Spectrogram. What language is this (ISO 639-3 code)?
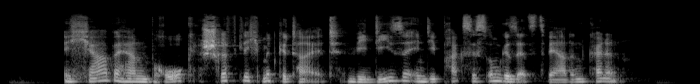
deu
